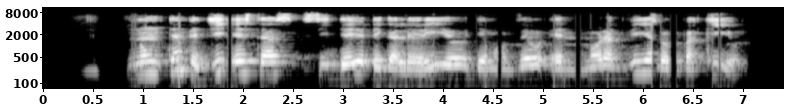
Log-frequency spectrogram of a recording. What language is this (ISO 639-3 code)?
epo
